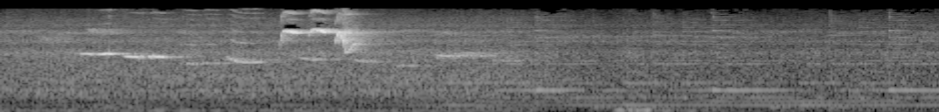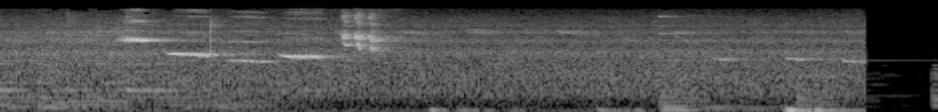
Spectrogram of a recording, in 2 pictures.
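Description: A mangrove blue flycatcher's song comes as sparse, high chirps over a steady outdoor hiss of insects and rustling, fairly distant and faint.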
